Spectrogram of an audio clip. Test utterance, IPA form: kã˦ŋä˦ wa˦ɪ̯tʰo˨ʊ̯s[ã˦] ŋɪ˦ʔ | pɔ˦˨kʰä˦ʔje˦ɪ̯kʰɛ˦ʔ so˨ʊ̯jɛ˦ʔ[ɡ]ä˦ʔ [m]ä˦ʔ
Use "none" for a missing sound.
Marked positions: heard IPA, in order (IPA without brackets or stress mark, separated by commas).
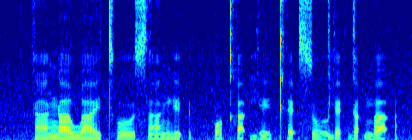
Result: ã˦, ɡ, m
